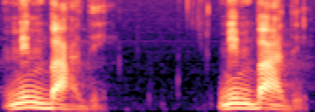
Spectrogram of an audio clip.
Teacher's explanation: النون من طرف اللسان مغنونة، الباء من الشفتين مجهورة ليس فيها غنة، فتأتي الميم فيها شبه بالنون وهو الغنة، وشبه بالباء وهو أنها من الشفتين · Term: القلب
